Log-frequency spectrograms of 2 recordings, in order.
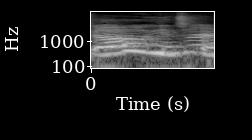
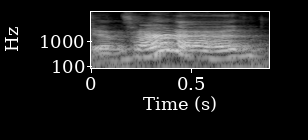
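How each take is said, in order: First: "inserted" said as a statement; higher-pitched telling, "inserted" not questioned; retold statement. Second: "Inserted" with a rising questioning end; retold question. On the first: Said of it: "then she's like". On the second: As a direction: echo "Inserted" back as a question. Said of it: "And she's like".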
